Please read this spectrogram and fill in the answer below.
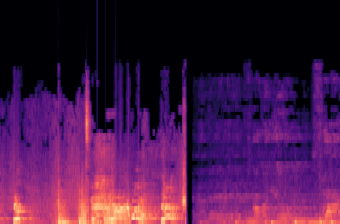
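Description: A person's drawn-out wordless vocal sounds, rising and falling in pitch, then an abrupt cut about two-thirds of the way through to background music with repeated bass notes.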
